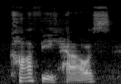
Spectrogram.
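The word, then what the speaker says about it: Kaffeehaus: our favorite restaurants was a place called coffee house they spell it k-a-f-f-e-e-h-a-u-s we went there for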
